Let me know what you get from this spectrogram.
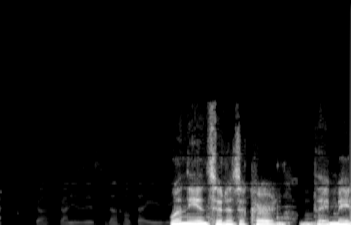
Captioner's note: speaking French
